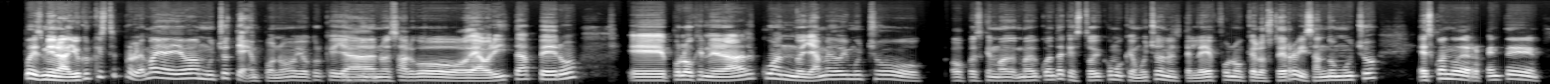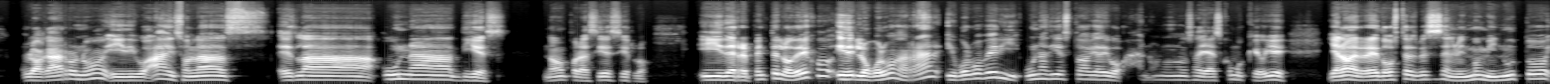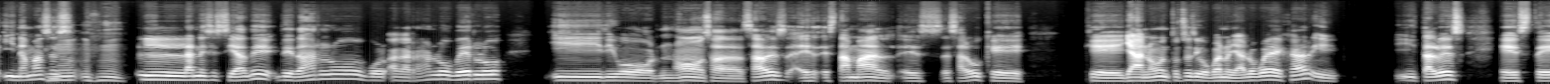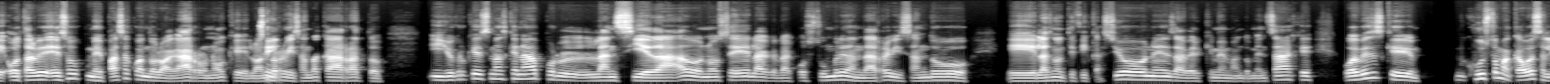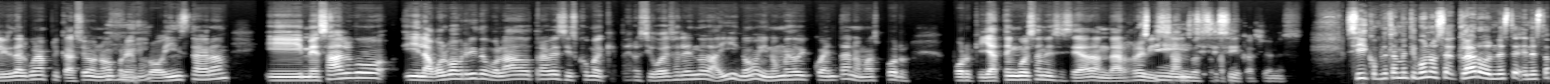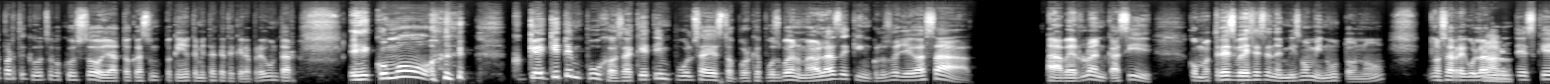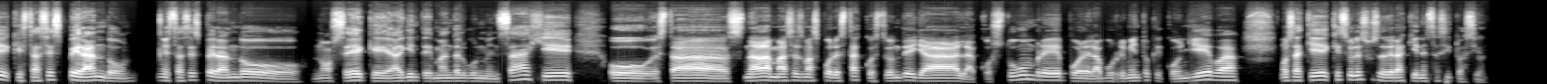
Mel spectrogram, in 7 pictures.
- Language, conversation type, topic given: Spanish, podcast, ¿Te pasa que miras el celular sin darte cuenta?
- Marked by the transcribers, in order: gasp; chuckle; inhale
